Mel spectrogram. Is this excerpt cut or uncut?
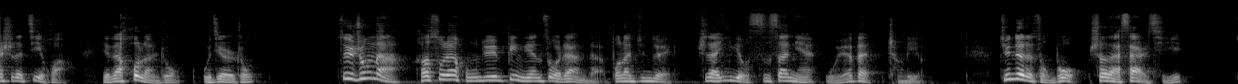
uncut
